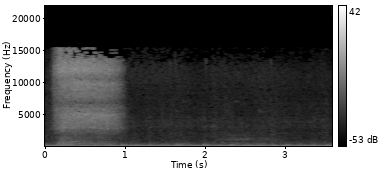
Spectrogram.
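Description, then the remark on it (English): A group takes one deep, sharp inhale through their noses during a guided breathing exercise, a loud airy rush lasting about a second, then fades to quiet with a steady low hum underneath. “In through our nose.”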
